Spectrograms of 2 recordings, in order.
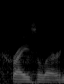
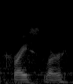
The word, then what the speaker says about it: Kreisler: His name was Fritz Kreisler. And he lived from 1875 to 1962. That's actually pronounced Chrysler, not Chrysler, like the car, just to clarify there.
